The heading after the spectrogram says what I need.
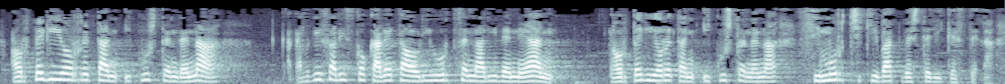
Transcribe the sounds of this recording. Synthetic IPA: awɾpe̞ɣio̞re̞t̪anikust̪e̞nd̪e̞na | aɾɣisaɾisko̞kaɾe̞t̪ao̞ɾiuɾt͡se̞naɾið̞e̞ne̞an | awɾpe̞ɣio̞re̞t̪anikust̪e̞nd̪e̞nasimuɾt͡ʃi̥kiβat̪be̞st̪e̞ɾike̞st̪e̞la

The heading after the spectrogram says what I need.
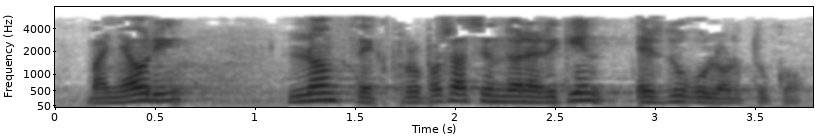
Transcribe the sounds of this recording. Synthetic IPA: bajɲao̞ɾi | lo̞nθe̞kpɾo̞po̞sat͡send̪oeneɾekine̞zd̪uɣ̞ulo̞ɾt̪uko̞̰

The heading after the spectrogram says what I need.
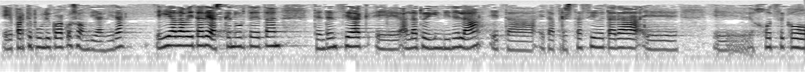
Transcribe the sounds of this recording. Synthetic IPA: paɾke̞puβliko̞ako̞so̞awnd̪iakd̪iɾa | e̞ɣiað̞aβ̞ajt̪aeɾe̞aske̞nuɾt̪e̞ːt̪ant̪e̞nd̪e̞nt͡siaka̰ld̪at̪ue̞ɣ̞ind̪iɾe̞laet̪ae̞t̪apɾe̞st̪asio̞e̞t̪aɾa | ʝo̞t͡se̞ko̞

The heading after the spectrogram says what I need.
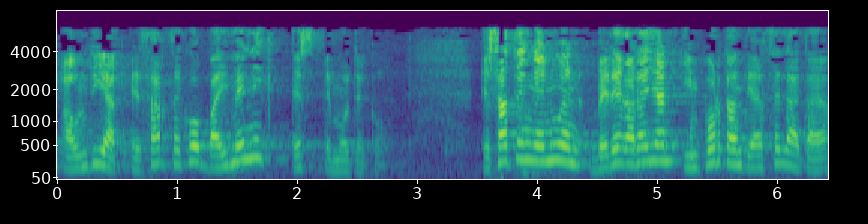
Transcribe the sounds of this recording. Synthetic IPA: awnd̪iake̞saɾt͡se̞ko̞βajme̞nike̞se̞mo̞t̪e̞ko̞̰ | e̞sat̪e̞ŋɡe̞nue̞mbe̞ɾe̞ɣ̞aɾajanimpo̞ɾt̪ant̪e̞ase̞laet̪a

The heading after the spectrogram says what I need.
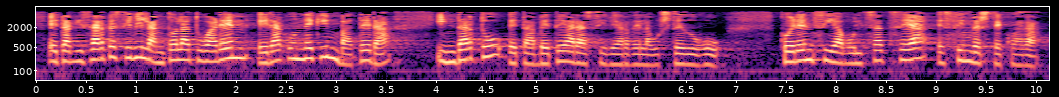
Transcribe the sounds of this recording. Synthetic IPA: e̞t̪aɣisaɾt̪e̞siβ̞ilant̪o̞lat̪uaɾe̞ne̞ɾakund̪e̞kimbat̪e̞ɾa | ind̪aɾt̪ue̞t̪aβe̞t̪e̞aɾasiβ̞e̞aɾð̞e̞laust̪e̞ðuɣ̞u | ko̞e̞ɾe̞nt͡siaβult͡sat͡se̞ae̞simbe̞st̪e̞ko̞að̞a

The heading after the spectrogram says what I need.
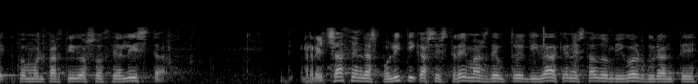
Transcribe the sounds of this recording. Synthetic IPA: ko̞moe̞lpaɾt̪iðo̞so̞θjalist̪a̰ | re̞̰t͡ʃaθe̞nlaspo̞lit̪ikase̞st̪ɾe̞mazðeawt̪oɾiðakeane̞st̪aðoe̞mbiɣ̞o̞ɾðuɾant̪e̞

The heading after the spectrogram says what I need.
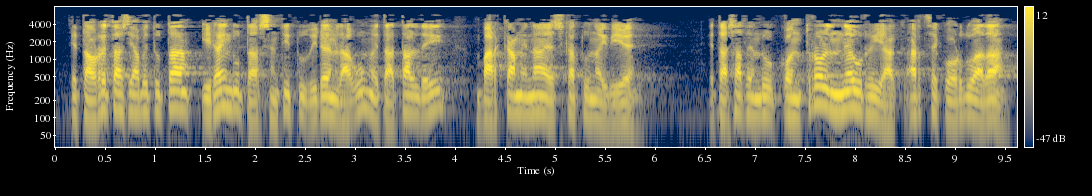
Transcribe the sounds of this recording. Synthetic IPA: e̞t̪ao̞re̞t̪azʝaβ̞e̞t̪ut̪aiɾajnd̪ut̪ase̞nt̪it̪uð̞iɾe̞nlaɣ̞une̞t̪at̪ald̪e̞i | βaɾkame̞nae̞skat̪unajð̞ie̞ː | t̪aesat̪e̞nd̪uko̞nt̪ɾo̞lne̞wria̰kaɾt͡se̞ko̞ːɾð̞uað̞a

